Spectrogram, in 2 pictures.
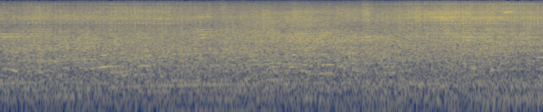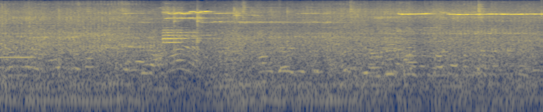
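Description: Busy street ambience: steady traffic noise with the indistinct voices of people talking.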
